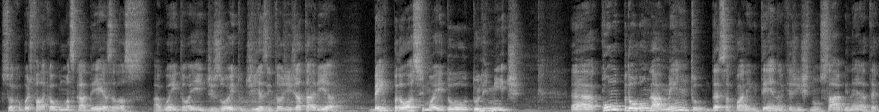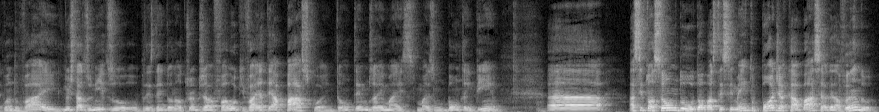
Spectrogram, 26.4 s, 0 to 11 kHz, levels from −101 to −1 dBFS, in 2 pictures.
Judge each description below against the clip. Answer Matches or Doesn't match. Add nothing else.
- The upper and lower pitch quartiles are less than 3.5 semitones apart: Doesn't match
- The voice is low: Matches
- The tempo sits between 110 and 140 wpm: Doesn't match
